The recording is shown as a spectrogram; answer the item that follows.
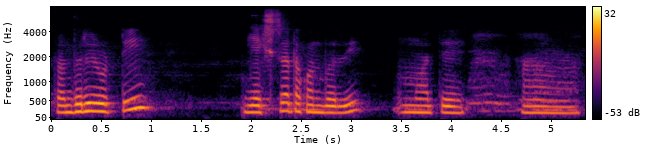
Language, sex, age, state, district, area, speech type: Kannada, female, 45-60, Karnataka, Bidar, urban, spontaneous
